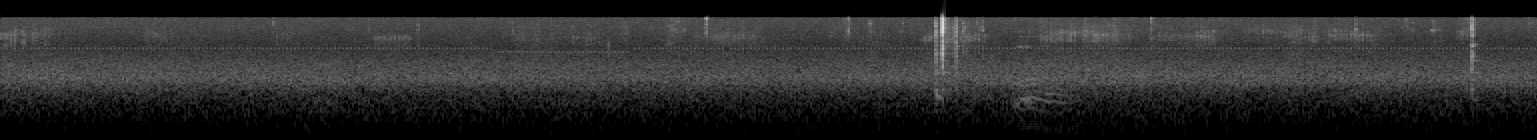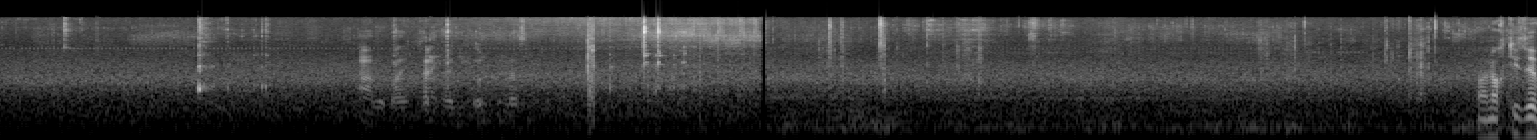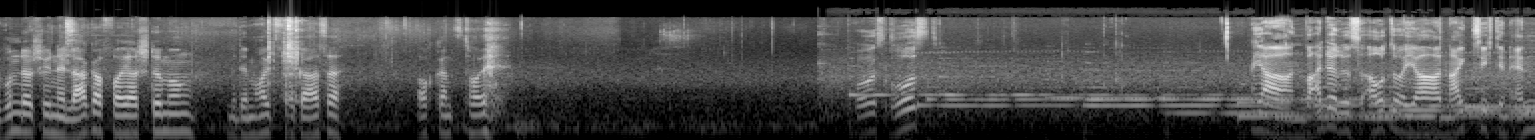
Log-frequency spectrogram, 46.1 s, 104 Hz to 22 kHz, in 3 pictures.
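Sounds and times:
faint steady hiss: 0.0s - 46.0s.

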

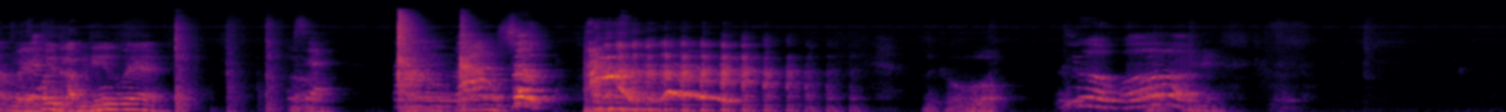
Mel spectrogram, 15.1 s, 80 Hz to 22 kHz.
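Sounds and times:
sharp smacks: 1.8s - 2.9s.

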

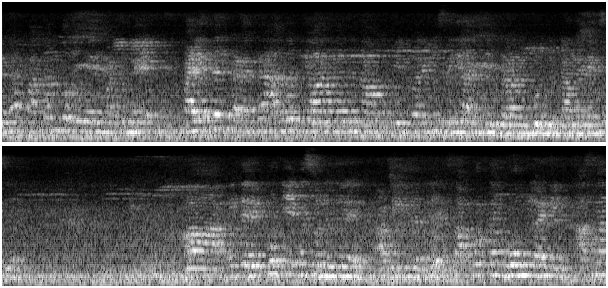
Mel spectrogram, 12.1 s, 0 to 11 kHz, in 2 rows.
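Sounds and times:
woman's voice: 0.0s - 6.3s, 7.8s - 12.0s
large room hiss and rumble: 0.0s - 12.0s.

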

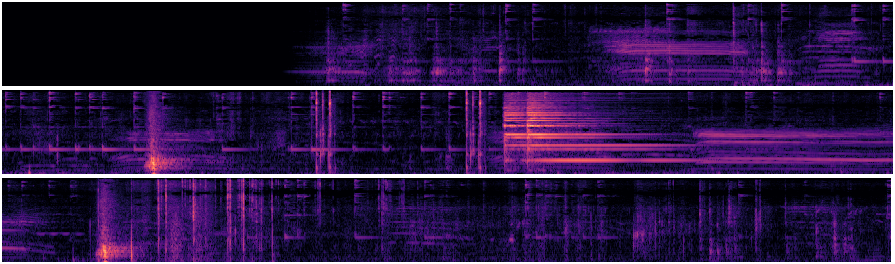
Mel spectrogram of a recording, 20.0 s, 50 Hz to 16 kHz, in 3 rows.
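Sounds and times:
sheep and goats bleating: 2.2s - 9.0s, 10.3s - 13.9s, 16.1s - 17.6s, 19.0s - 20.0s
bells clinking: 2.4s - 20.0s.

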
